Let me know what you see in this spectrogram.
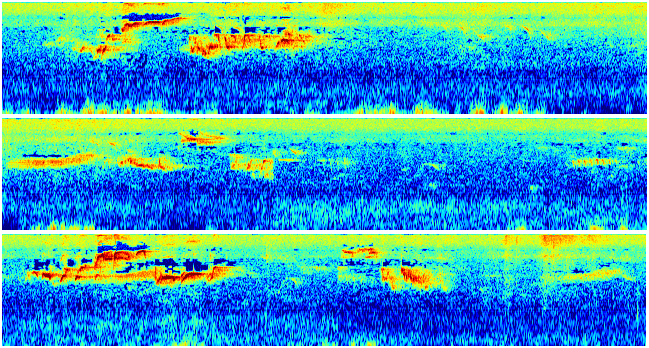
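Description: Small songbirds singing and chirping in short, scattered phrases, faint, with a louder run of song about two-thirds of the way through. Irregular low rumbles sit beneath them, mostly in the first few seconds.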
